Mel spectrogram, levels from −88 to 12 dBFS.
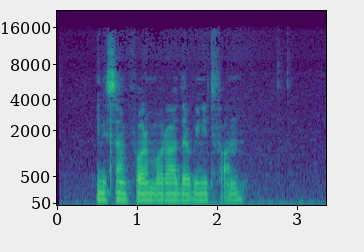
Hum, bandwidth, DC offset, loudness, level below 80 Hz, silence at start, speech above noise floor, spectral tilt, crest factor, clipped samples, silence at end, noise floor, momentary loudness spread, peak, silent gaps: none; 16 kHz; under 0.1%; -19 LUFS; -44 dBFS; 0.5 s; 29 dB; -4.5 dB/octave; 20 dB; under 0.1%; 1 s; -48 dBFS; 10 LU; -2 dBFS; none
